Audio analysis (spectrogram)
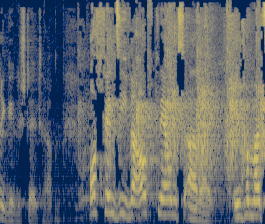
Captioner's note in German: Beifall Freie Demokraten, vereinzelt SPD, AfD und DIE LINKE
